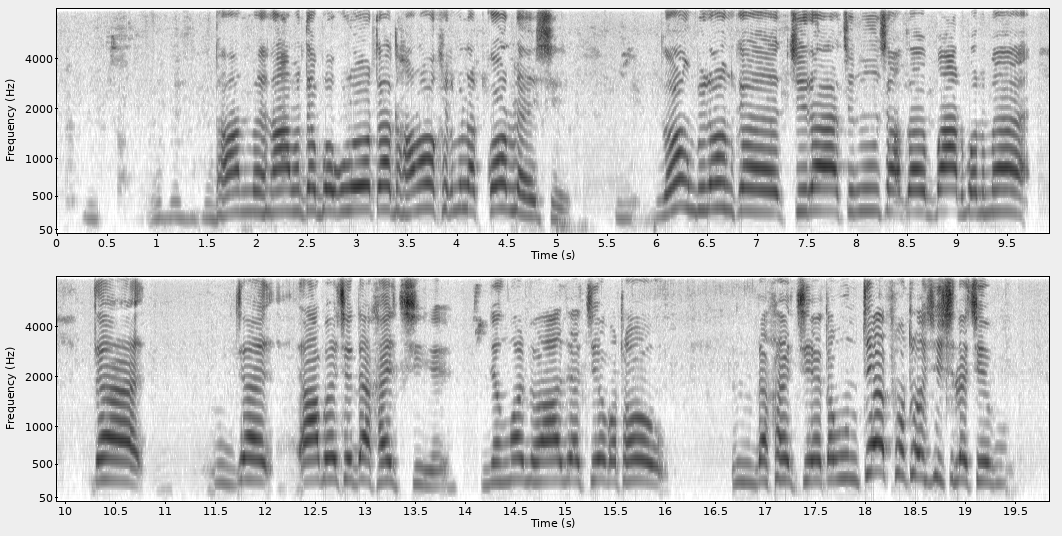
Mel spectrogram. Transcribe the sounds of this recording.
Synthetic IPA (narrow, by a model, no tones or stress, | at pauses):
d̪ʱanmeɦinamet̪ebɔɡlot̪ɔd̪ʱanokʰiɾmeləʈkɔɾlət͡ʃʰɛ | lɔŋɡbilɔnket͡ʃiɾat͡ʃunusat̪əbaɾbənme | t̪e | d͡ʒe | abɛt͡ʃʰɛd̪ekʰətt͡ʃʰijɛ | d͡ʒəŋɡəlbibald͡ʒat͡ʃʰiebəʈʰə | d̪ekʰəjt̪t͡ʃʰijɛt̪ɔunt̪epʰoʈoɦĩt͡ʃlɛt͡ʃʰi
